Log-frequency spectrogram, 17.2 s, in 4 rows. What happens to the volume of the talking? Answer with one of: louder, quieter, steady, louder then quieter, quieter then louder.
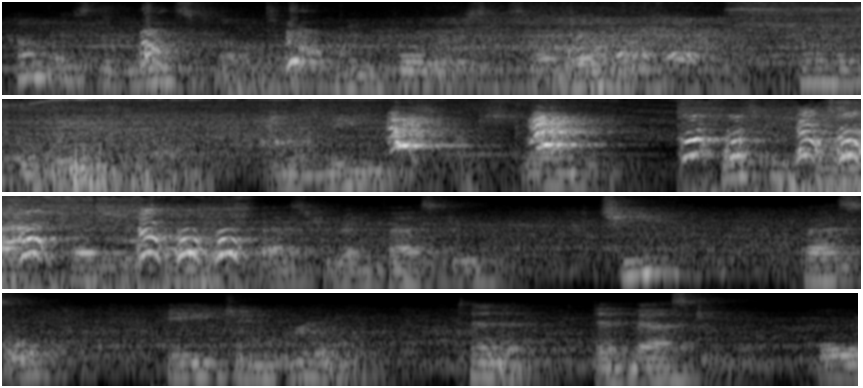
steady.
